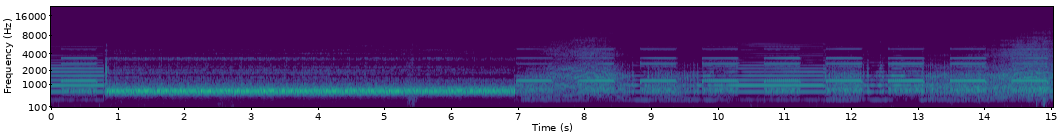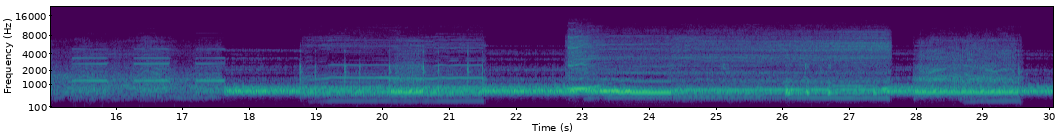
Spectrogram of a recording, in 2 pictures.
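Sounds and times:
reversing beeper: 0.0s - 30.0s
steady multi-tone hum: 14.0s - 30.0s.

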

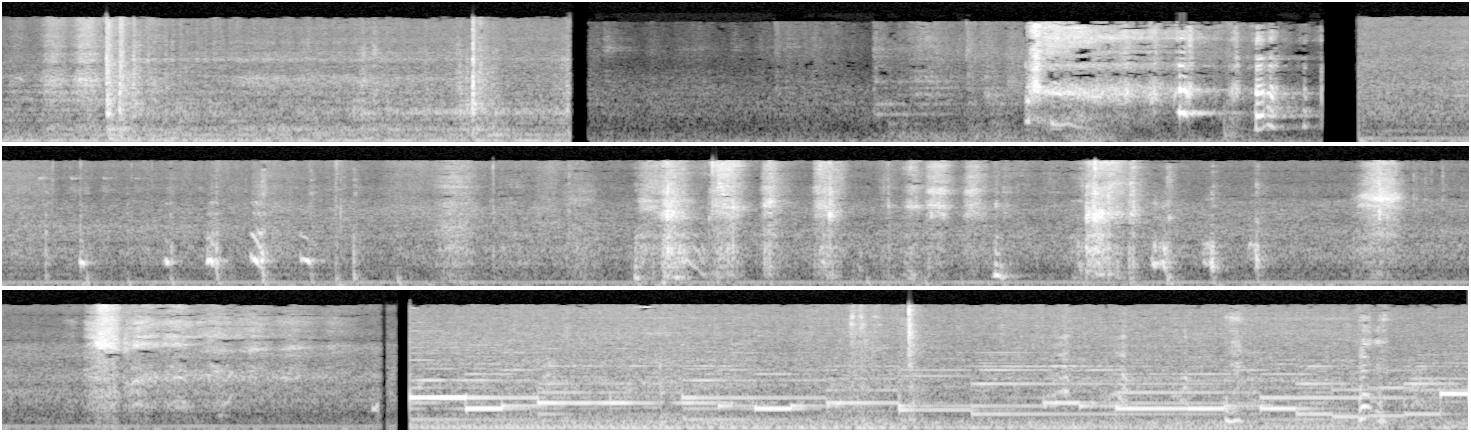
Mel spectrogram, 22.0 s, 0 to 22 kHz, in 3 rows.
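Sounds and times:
person laughing: 5.1s - 6.6s, 7.6s - 9.2s, 10.5s - 14.2s, 15.1s - 16.6s, 19.8s - 22.0s.

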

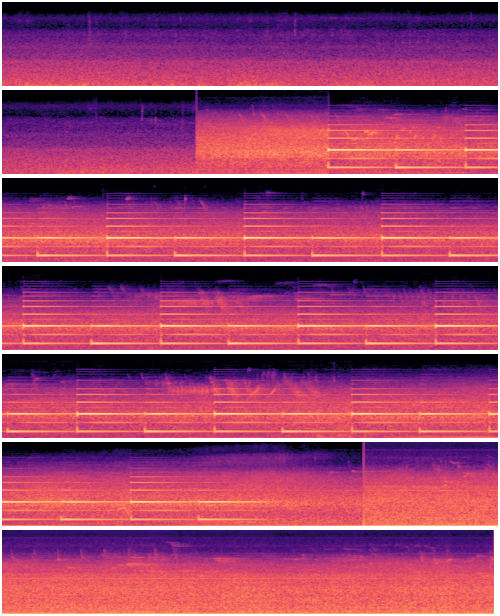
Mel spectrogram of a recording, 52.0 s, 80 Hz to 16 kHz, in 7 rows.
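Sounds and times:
rushing noise: 10.4s - 52.0s
level crossing bell ringing: 12.3s - 42.8s.

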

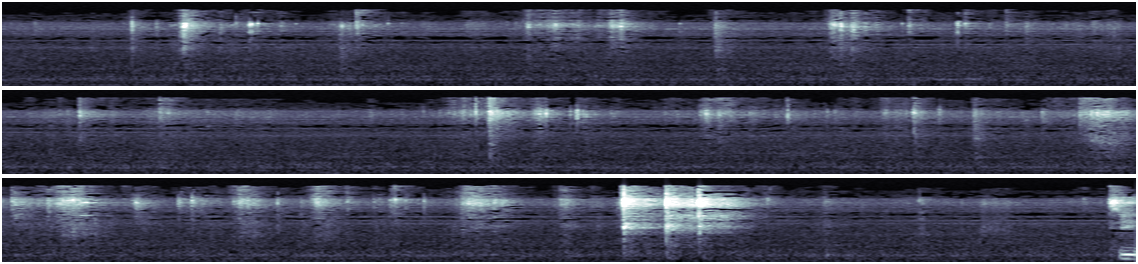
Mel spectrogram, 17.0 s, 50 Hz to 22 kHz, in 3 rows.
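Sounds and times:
knife scraping chillies: 10.1s - 15.1s.

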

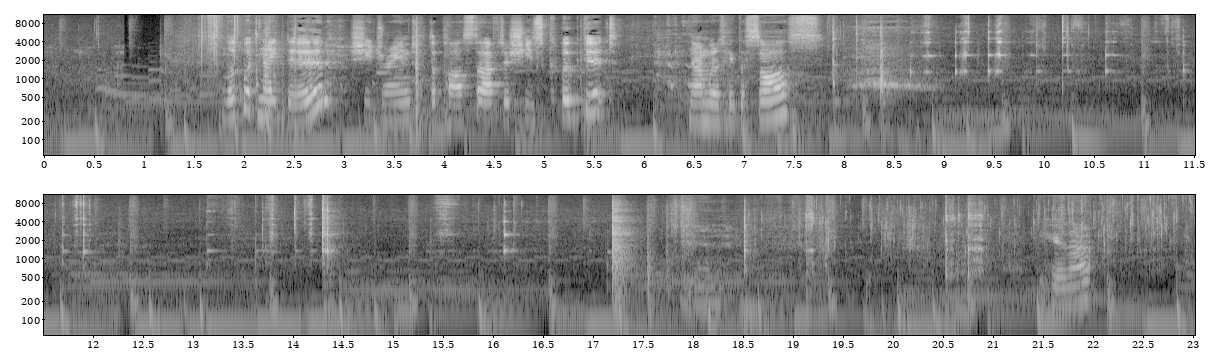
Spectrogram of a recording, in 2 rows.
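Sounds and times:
utensil scraping in a pot: 6.0s - 6.9s, 7.8s - 12.2s, 13.1s - 14.5s, 15.2s - 16.6s, 17.7s - 23.0s
whisk scraping a skillet: 6.1s - 6.7s, 8.0s - 12.1s, 13.2s - 14.5s, 15.3s - 16.3s, 17.8s - 22.8s.

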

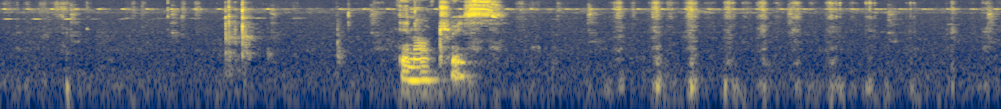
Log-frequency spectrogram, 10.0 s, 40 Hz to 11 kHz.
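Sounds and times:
pencil scratching on fabric: 5.1s - 10.0s.

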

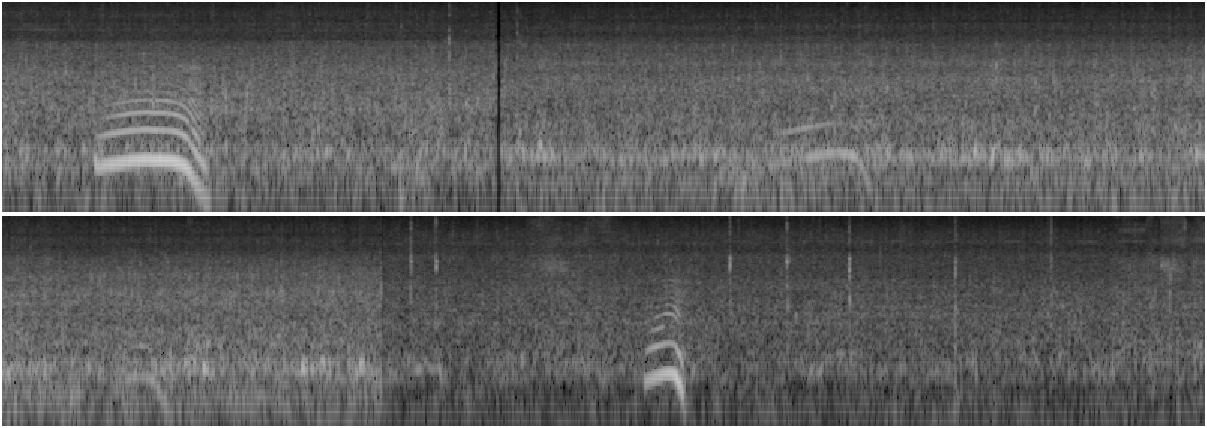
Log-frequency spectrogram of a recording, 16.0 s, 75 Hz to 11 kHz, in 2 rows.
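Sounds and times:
stream running over rocks: 0.0s - 16.0s.

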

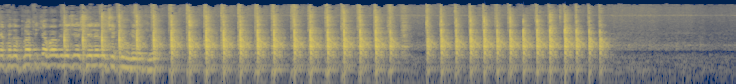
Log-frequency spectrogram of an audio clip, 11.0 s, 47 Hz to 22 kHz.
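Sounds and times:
knife chopping on plastic board: 1.0s - 9.2s.

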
